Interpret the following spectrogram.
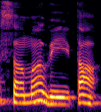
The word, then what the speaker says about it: समवेता: अगला शब्द है समवेता। समवेता और यहां बड़ी गलती ये होती है इस म को आधा कर देते हैं कई लोग। और क्या बोल देते हैं? समवेता। समवेता नहीं बोलना। समवेता। सम अगर ये म आधा होता तब कहते समवेता। लेकिन अभी क्या बोलेंगे? समवेता।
